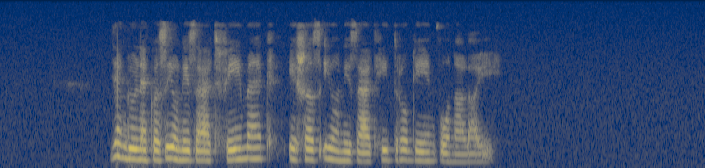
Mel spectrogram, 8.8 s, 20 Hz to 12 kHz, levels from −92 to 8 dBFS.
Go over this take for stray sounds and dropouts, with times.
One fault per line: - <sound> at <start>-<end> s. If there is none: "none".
none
